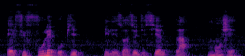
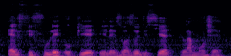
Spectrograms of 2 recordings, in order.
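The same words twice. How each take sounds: Both takes have the same delivery.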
